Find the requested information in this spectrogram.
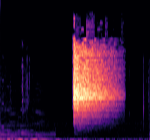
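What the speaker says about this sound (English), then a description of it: "Then I added this open hat." Open hi-hat sample in an FL Studio trap beat, a single bright sizzling hit ringing out for about half a second over near silence.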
